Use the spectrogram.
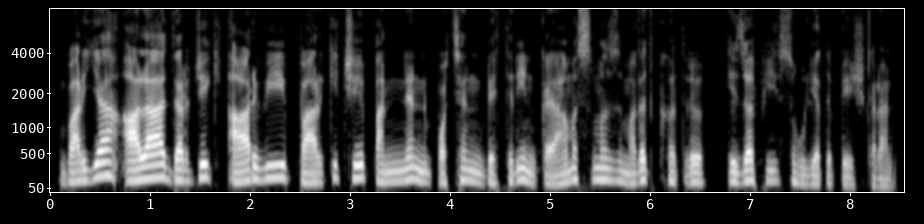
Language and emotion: Kashmiri, neutral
